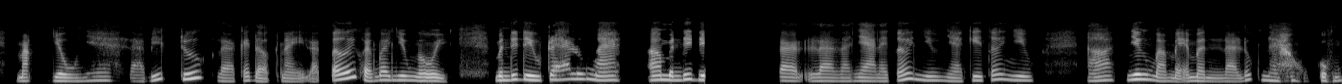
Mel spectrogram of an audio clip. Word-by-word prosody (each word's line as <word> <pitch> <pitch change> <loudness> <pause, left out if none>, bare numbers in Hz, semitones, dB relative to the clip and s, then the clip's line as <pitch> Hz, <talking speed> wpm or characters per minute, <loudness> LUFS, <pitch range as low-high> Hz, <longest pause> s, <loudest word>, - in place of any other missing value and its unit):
Mặc 160 +1 -1 0.2
dù 160 -3 +1
nha 185 +3 -7 0.2
là 145 -1 -11
biết 210 - -1 0.2
trước 280 +5 +3
là 150 -3 -6
cái 185 - -4
đợt 145 -6 -2
này 140 -2 -5
là - - -6
tới 265 +10 +6
khoảng 170 - 0
bao 200 0 +2
nhiêu 200 0 +1
người, 165 -5 +3 0.5
mình 195 0 +5
đi 220 - +5
điều 210 -3 +6
tra 220 +2 +2
luôn 245 -1 +1
mà, 200 0 +2 0.3
à, 205 +2 +4
mình 200 -2 +4
đi 235 +2 +5
điều 205 -2 +5 0.7
là 170 -2 0
là 160 0 -3
là 155 0 -8
nhà 160 -1 -2
này 150 0 -6
tới 230 +7 +1
nhiêu, 195 -5 -2
nhà 160 -4 -6
kia 190 0 0
tới 230 +2 -1
nhiêu, 195 -3 -1 0.5
đó, 175 +4 -2
nhưng 230 +1 +6
mà 160 -5 0
mẹ 150 -1 -3
mình 150 -3 -3
là 145 -1 -4
lúc 215 +10 -6
nào 180 -2 -2
cũng 170 0 -3
185 Hz, 205 wpm, -23 LUFS, 160-210 Hz, 0.7 s, tới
